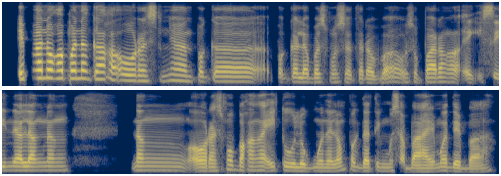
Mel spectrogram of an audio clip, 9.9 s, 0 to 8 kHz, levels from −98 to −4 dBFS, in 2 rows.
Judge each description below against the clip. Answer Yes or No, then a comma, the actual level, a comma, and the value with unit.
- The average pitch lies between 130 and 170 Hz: Yes, medium, 140 Hz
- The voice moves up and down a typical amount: No, wide, 6.0 semitones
